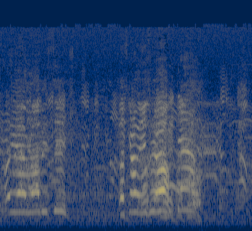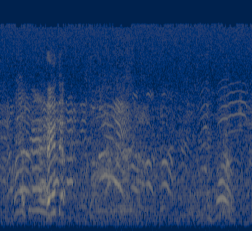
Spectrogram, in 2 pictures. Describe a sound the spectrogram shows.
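A young man shouts play calls loudly outdoors.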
